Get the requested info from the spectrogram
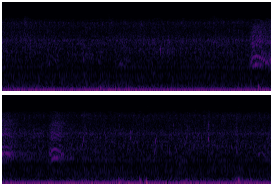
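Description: Two bird calls about half a second apart, a little past the middle, over a steady low rumble of wind on the microphone.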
